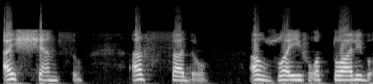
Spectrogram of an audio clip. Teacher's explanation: اور جو first letter ہے اس کو تشدید ڈال دیتے ہیں تاکہ پتہ چلے کہ حمزہ کو ڈائریکٹلی سیکنڈ لیٹر کے ساتھ ملانا ہے، لام بیچ میں سے بولنا نہیں ہے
